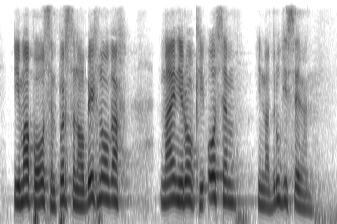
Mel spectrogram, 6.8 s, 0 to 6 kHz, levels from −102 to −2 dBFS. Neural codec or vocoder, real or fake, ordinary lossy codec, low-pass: codec, 44.1 kHz, 3.4 kbps, Pupu-Codec; fake; AAC, 32 kbps; 5.4 kHz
